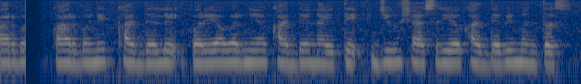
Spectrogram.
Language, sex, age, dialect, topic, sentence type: Marathi, female, 25-30, Northern Konkan, agriculture, statement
